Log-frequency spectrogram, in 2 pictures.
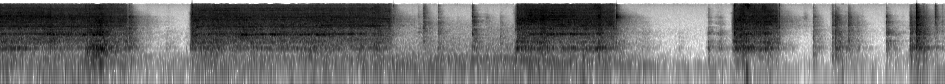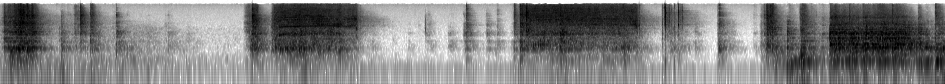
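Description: Cordless power tool working the sheet-steel end of a box gutter, its motor whining in about eight separate bursts of one to three seconds with short pauses between.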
